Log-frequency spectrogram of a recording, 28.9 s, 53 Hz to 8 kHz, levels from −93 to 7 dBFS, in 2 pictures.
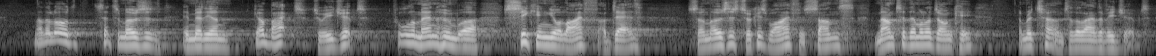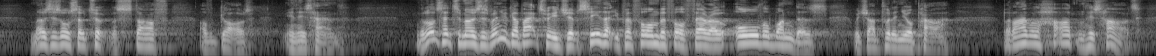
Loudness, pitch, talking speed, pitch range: -22 LUFS, 145 Hz, 175 wpm, 125-170 Hz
